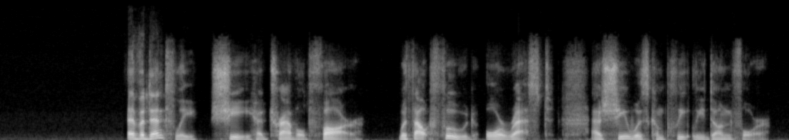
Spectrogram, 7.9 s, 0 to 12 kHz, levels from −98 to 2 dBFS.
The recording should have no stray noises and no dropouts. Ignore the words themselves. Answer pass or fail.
pass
